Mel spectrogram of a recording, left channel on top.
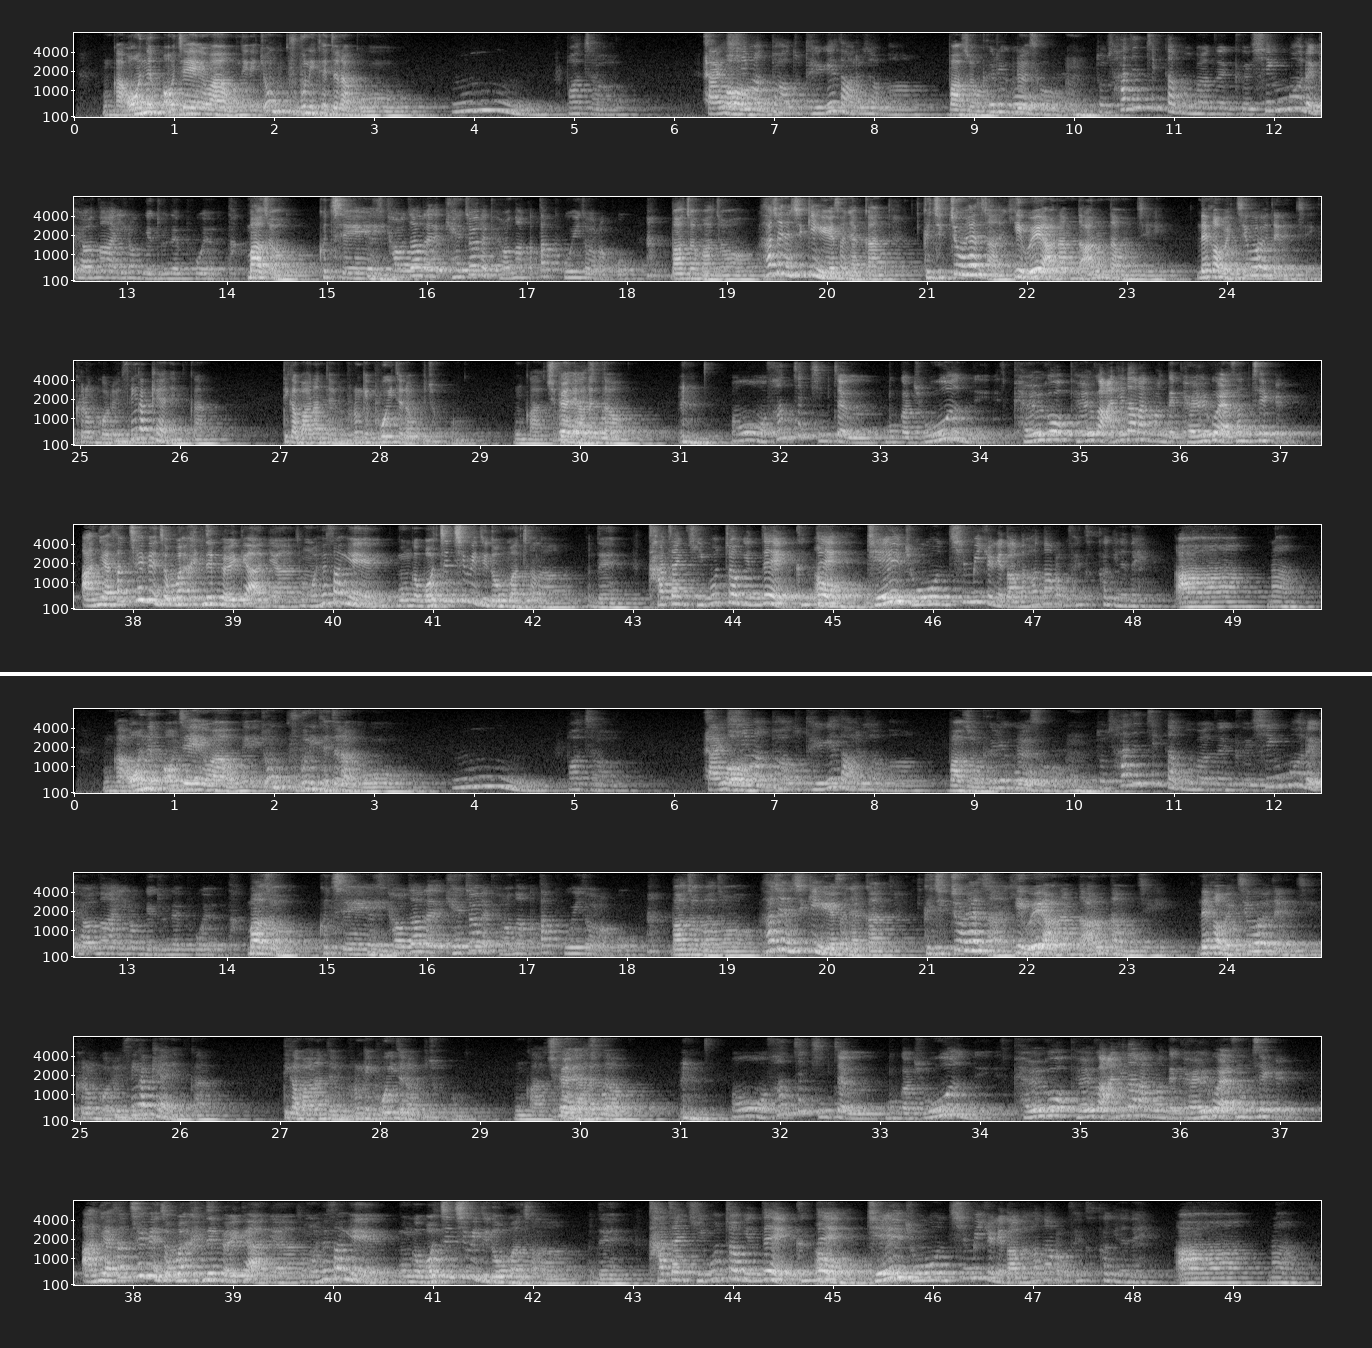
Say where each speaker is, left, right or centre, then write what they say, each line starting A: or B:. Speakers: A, on the left (about 75°); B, on the left (about 25°).
A: 뭔가 어느, 어제와 오늘이 좀 구분이 되더라고.
B: 응. 음, 맞아. 날씨만
A: 어.
B: 봐도 되게 다르잖아.
A: 맞아.
B: 그리고
A: 그래서, 응.
B: 또 사진 찍다 보면은 그 식물의 변화 이런 게 눈에 보여. 딱
A: 맞아.
B: 보여.
A: 그치.
B: 그래서 계절의, 계절의 변화가 딱 보이더라고.
A: 맞아, 맞아. 사진을 찍기 위해선 약간 그 집중을 해야 되잖아. 이게 왜 아름, 아름다운지,
B: 응,
A: 내가
B: 응,
A: 왜 찍어야
B: 응, 응,
A: 되는지, 그런 거를
B: 응.
A: 생각해야 되니까. 네가 말한
B: 음,
A: 대로 그런 게 보이더라고, 조금. 뭔가 주변의
B: 그래,
A: 아름다움.
B: 선,
A: 응.
B: 어, 산책 진짜 으- 뭔가 좋은, 별거, 별거 아니다라 그러는데 별거야, 산책은.
A: 아니야, 산책은 정말 근데 <laughs> 별게 아니야. 정말 세상에 뭔가 멋진 취미들이 너무 많잖아. 근데,
B: 가장 기본적인데, 근데
A: 어.
B: 제일 좋은 취미 중에 나는 하나라고 생각하기는 해.
A: 아, 그렇구나.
